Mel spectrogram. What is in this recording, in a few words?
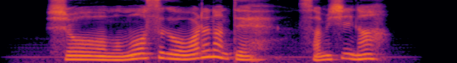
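male; 男性 「昭和ももうすぐ終わるなんて、寂しいな。」; クール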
